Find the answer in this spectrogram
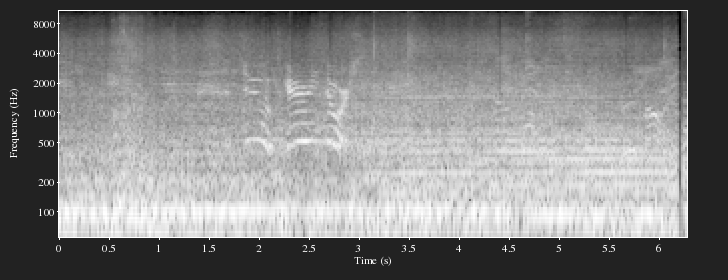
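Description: Street stock race car engines running steadily, with a person's voice briefly heard over them about two seconds in.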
